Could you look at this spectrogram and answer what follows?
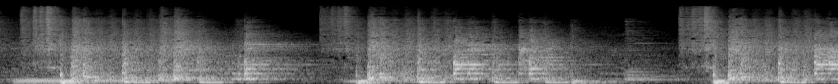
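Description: Live cumbia band playing during a soundcheck: drum kit and a stepping bass line under sustained instrument tones, with strong accented hits about three and seven seconds in.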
